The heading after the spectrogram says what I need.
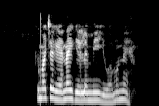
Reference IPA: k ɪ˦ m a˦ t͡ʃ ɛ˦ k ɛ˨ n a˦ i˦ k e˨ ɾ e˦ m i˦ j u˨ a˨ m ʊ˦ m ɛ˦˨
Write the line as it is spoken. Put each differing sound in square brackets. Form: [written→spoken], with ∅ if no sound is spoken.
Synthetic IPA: k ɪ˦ m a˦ t͡ʃ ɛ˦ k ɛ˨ n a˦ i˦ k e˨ [ɾ→l] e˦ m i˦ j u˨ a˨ m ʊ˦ [m→n] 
